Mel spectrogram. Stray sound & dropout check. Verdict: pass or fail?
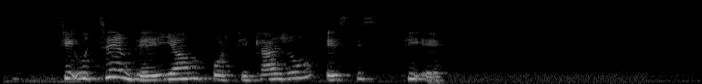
pass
